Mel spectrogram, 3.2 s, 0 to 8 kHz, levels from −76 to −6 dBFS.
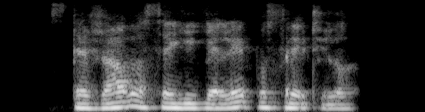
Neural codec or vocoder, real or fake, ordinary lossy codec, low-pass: codec, 16 kHz, 4 kbps, FreqCodec, smaller model; fake; none; none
